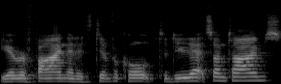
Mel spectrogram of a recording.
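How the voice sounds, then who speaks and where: Here a man speaks at a fairly high pitch with a bright, sharp tone. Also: very clean recording, silent background. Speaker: radio host. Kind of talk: interview.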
